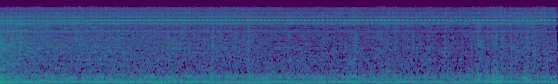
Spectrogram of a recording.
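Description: Faint steady low hum over light hiss: the background noise of the call's audio line with no one talking.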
